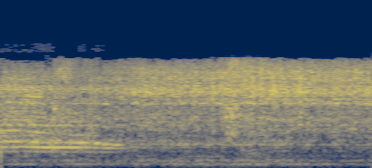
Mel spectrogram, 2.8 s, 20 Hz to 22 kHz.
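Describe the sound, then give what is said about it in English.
A local steam passenger train speeds through the rocky country of West Texas on a July night in 1931, its fireman shovelling coal into the firebox, a loud, steady roar of wheels and rumbling cars with no pauses, with continuous rattling clatter. “A local passenger train speeds through the rocky country of West Texas.”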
